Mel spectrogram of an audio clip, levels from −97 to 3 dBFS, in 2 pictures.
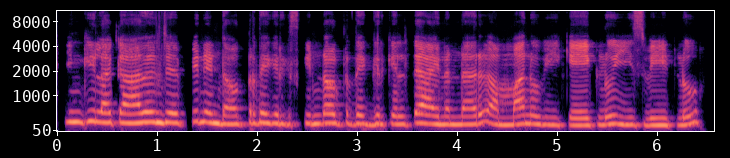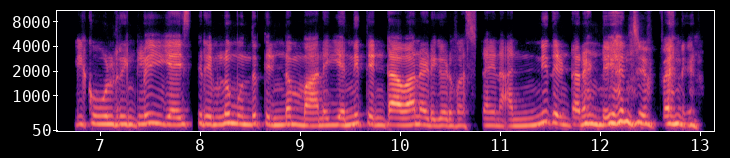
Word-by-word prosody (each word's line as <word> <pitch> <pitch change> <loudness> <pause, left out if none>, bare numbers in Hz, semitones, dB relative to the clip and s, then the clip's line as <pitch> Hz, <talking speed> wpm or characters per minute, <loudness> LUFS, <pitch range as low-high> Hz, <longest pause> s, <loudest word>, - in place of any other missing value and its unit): ఇంకిలా 280 0 -1
కాదని 260 +1 +2
చెప్పి, 255 +2 -4
నేను 255 -2 +2
డాక్టర్ 220 +3 -5
దగ్గరికి 235 -4 -4
స్కిన్ 230 +1 -5
డాక్టర్ 245 -3 -3
దగ్గరికెళ్తే 220 +1 -4
ఆయనన్నారు. 215 +2 -2
"అమ్మా 200 +2 -1
నువ్వు 215 -2 -5
ఈ - - -7
కేకులు, 190 +3 -1 0.2
ఈ - - -4
స్వీటులు. 195 +2 -3 0.5
ఈ - - -2
కూల్ 225 0 +3
డ్రింకులు, 220 +2 0
ఈ - - -4 0.2
ఐస్ 215 +1 -1
క్రీములు 220 +2 +2
ముందు 220 +1 0
తిడం 205 +1 +1
మానేయి. 185 +2 +1
ఇయన్నీ 205 +5 +2
తింటావా?" 195 -1 +6
అని 205 - +1
అడిగాడు 180 0 -4
ఫస్ట్ 180 +2 -10
ఆయన 180 - -4
"అన్నీ 190 +10 -1
దింటానండి" 210 +1 +3
అని 280 -5 +5
జెప్పాను 220 +1 +3
నేను. 190 -4 -3
215 Hz, 165 wpm, -22 LUFS, 195-235 Hz, 0.5 s, తింటావా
